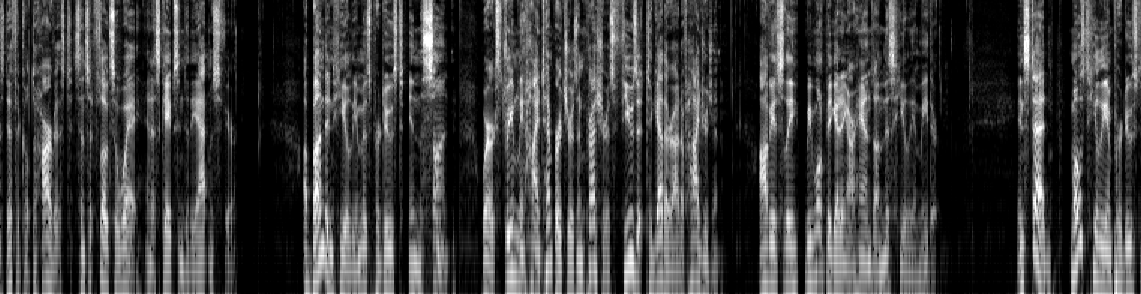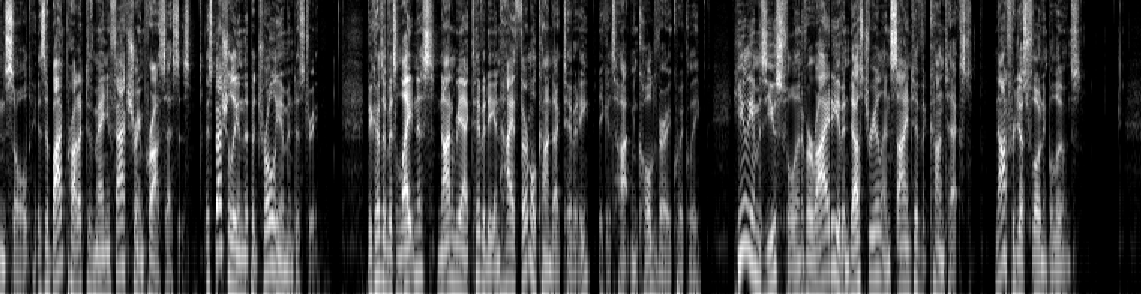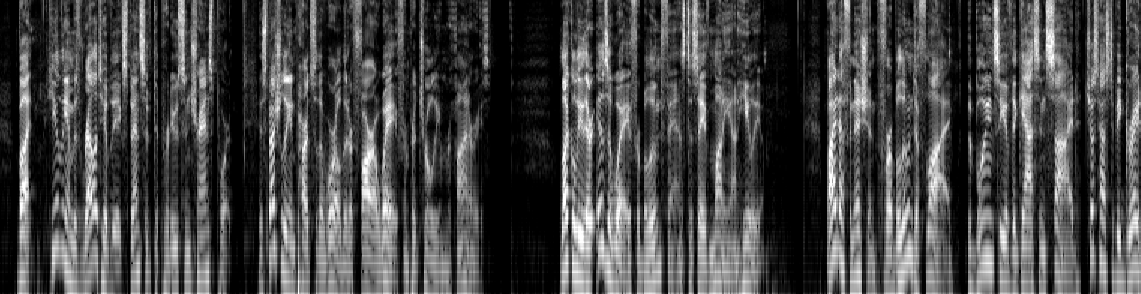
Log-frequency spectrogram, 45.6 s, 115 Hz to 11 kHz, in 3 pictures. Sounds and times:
Speech: 0.0s - 3.2s, 4.0s - 12.6s, 13.6s - 19.5s, 20.1s - 29.7s, 30.6s - 37.0s, 37.9s - 40.7s, 41.4s - 45.6s.

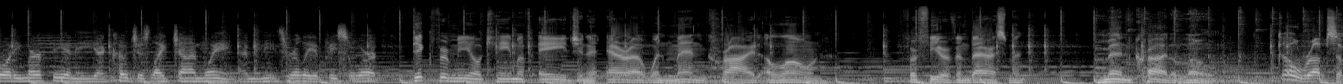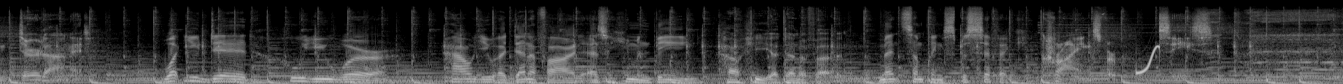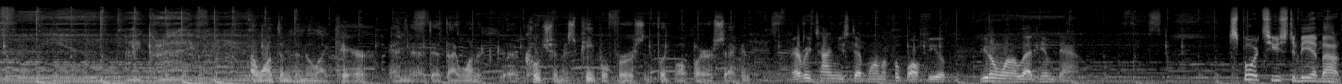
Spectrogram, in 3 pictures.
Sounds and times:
Speech: 0.0s - 8.3s, 9.1s - 10.3s, 11.0s - 12.2s, 15.0s - 25.6s, 29.4s - 37.7s, 39.2s - 40.2s
Music: 0.0s - 40.2s.

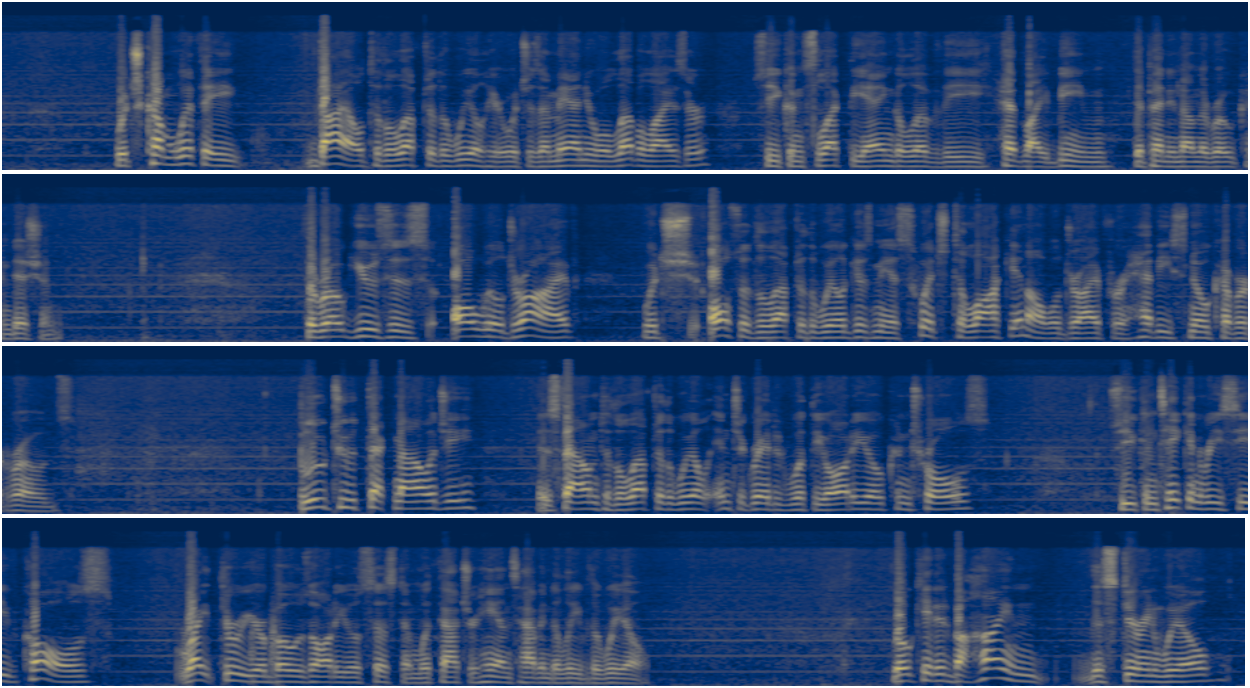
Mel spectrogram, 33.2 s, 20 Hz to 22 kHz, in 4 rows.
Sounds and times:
Speech: 0.8s - 8.7s, 10.3s - 17.1s, 18.6s - 23.2s, 24.0s - 29.3s, 30.8s - 33.2s.

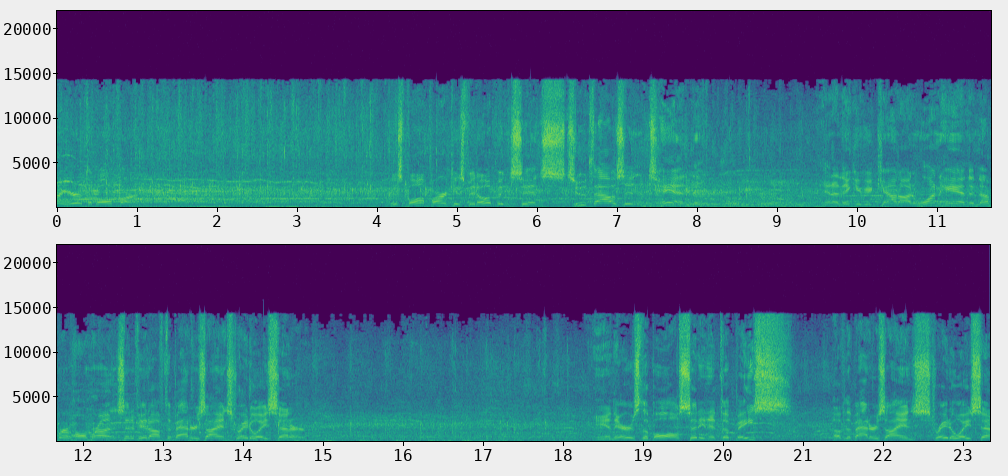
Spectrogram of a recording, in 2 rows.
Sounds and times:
Music: 0.0s - 18.4s
Speech: 4.2s - 9.0s, 9.6s - 14.8s, 18.4s - 23.3s.

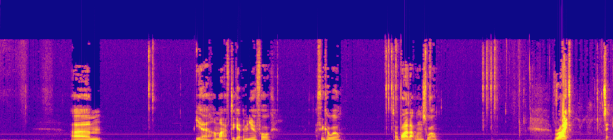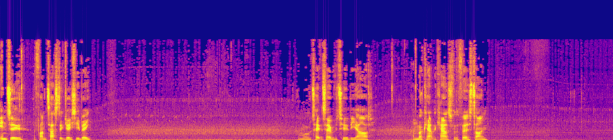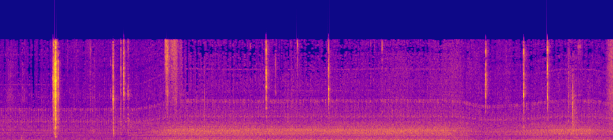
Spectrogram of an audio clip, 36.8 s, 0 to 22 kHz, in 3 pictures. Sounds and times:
Computer keyboard: 9.6s - 10.5s.

